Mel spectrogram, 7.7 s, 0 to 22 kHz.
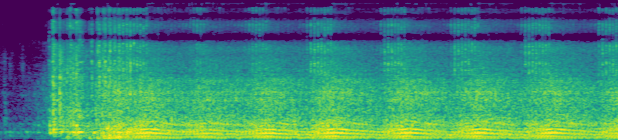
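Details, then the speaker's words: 2004 Craftsman 917.374430 mower, B&S 6.75 HP (125K02-0371-E1), running after fitting a found spring on the linkage: speed rises and falls about every three-quarters second, surging; owner suspects dirty carburetor or the added spring, unconfirmed. "I just said it surges up and down. Uh probably cuz the carver is dirty."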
